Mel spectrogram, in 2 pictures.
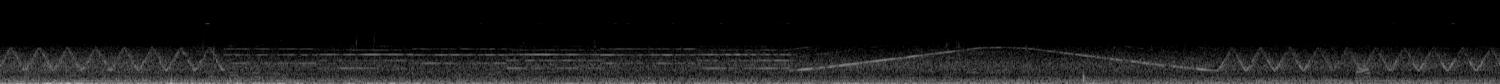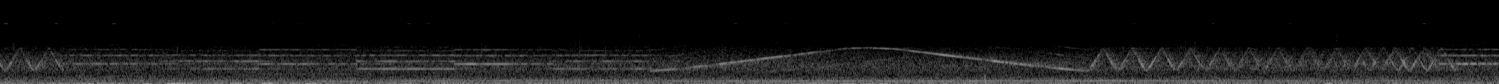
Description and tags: Ambient (sirens)
Sirens far away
